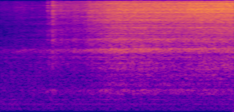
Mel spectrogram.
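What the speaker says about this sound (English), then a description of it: "Nice strong steam." A La Pavoni espresso machine's steam wand opens after a full service and tune-up with a sudden hiss that builds into a strong, loud, steady rush of steam, with no voices.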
